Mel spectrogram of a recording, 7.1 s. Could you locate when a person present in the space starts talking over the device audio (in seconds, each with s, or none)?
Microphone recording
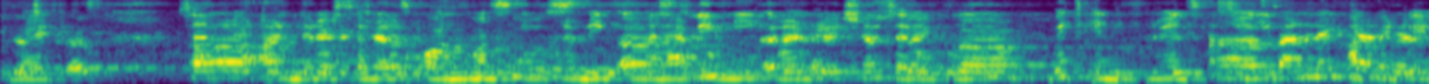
none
